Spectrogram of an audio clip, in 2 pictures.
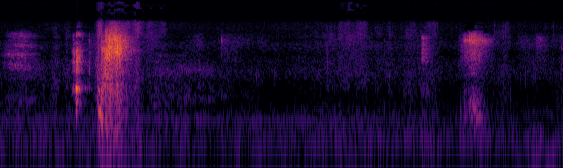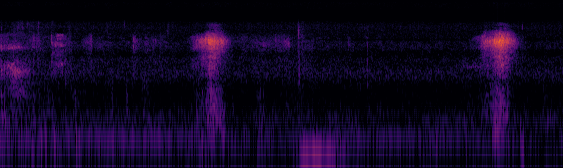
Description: some induced sneezes, my nose felt a little tickly, had to try to stifle a little at one point but it didnt work out the best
